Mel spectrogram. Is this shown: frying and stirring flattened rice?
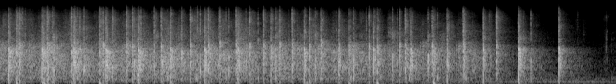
no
